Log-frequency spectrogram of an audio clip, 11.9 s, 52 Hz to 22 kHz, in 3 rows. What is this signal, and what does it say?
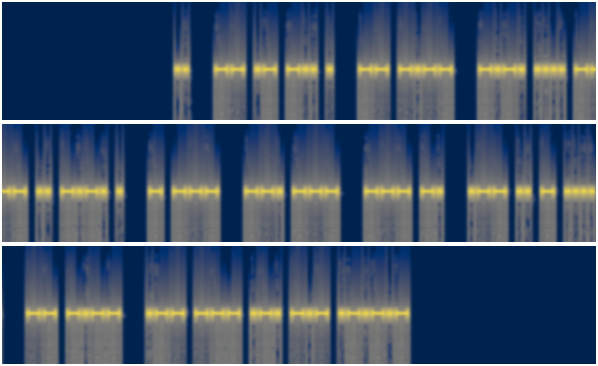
Morse code, heard as a keyed tone, about 41 wpm, 700 Hz. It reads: I MADE MY CHOICE TO GO ON WITH MY WORK.
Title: Sentences from Top 1000 Words - Review Part 6 - 45wpm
